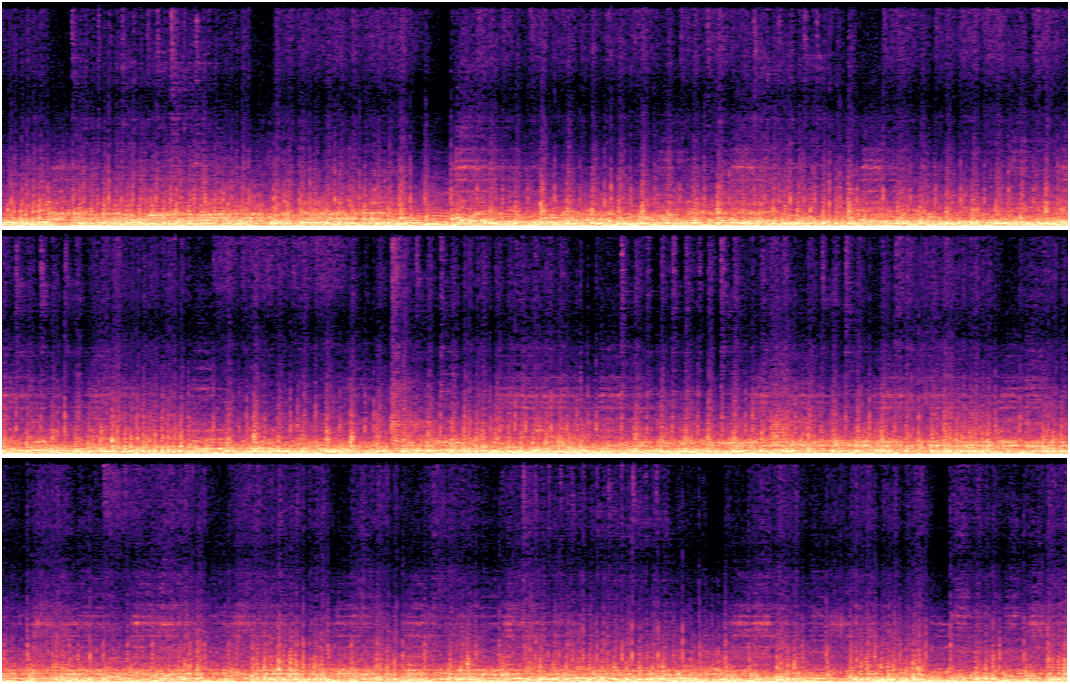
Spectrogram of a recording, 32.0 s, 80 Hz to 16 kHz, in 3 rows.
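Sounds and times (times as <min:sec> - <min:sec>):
drum kit pounding: 0:00.0 - 0:31.9
heavy guitar and bass: 0:00.0 - 0:31.9.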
